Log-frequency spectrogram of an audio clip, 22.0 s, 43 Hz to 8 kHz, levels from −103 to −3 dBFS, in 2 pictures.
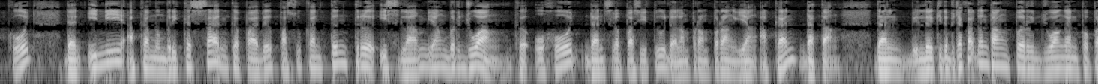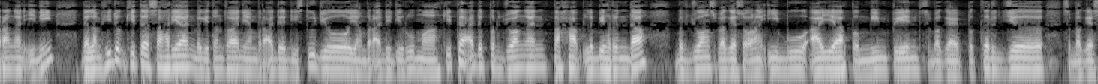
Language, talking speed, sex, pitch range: Malayalam, 155 wpm, male, 105-135 Hz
